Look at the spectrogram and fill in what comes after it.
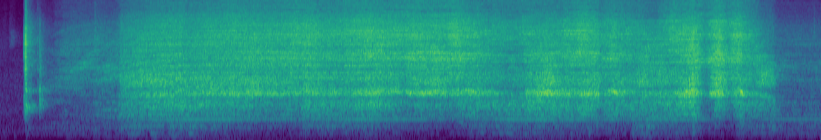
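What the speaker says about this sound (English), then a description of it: "We'll loosen the table up a little bit and vacuum the holes out." A vacuum whines steadily for several seconds, loud and close, cleaning out holes drilled in a bowling ball, with a brief knock at the start and slight surging before it winds down.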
